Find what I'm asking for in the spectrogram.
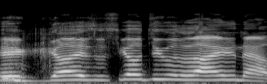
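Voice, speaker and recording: A man puts on a character voice, high for a man and fairly slow. His intonation stays monotone and flat. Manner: oblivious, casual, cheerful.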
